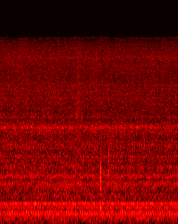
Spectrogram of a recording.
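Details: Portable suction machine running in a demonstration of sterile tracheostomy suctioning, before catheter insertion: steady motor drone with a faint steady tone throughout.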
